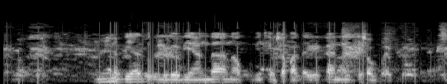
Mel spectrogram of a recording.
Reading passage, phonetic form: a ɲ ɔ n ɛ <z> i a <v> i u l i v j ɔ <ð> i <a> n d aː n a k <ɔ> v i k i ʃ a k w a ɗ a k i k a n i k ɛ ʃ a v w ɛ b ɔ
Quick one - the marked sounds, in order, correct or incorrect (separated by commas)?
incorrect, incorrect, incorrect, correct, incorrect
